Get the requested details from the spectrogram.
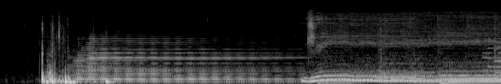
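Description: A pop song starts abruptly with a ringing electric guitar chord that pulses with heavy tremolo, then shifts to a brighter, fuller chord as the band comes in; no singing yet.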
